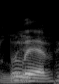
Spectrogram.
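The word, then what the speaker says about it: Liev: Oh, Liv Schreiber. Oh, fuck me. I'm so dumb. – That's how you pronounce that? – Liv. Yeah, it's Liv Schreiber.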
